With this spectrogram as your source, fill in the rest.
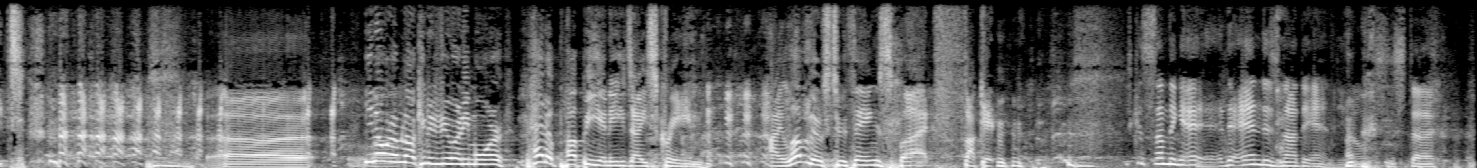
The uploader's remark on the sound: Performing live at the Los Angeles Podcast Festival. At the Le Meridien Delfina in Santa Monica, California.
